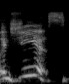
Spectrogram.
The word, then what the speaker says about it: Aegeus: Oh, Aegeus.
